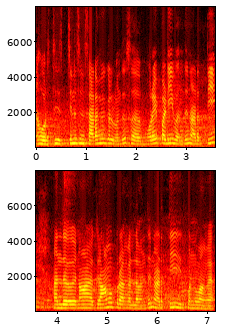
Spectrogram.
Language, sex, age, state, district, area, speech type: Tamil, female, 30-45, Tamil Nadu, Perambalur, rural, spontaneous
